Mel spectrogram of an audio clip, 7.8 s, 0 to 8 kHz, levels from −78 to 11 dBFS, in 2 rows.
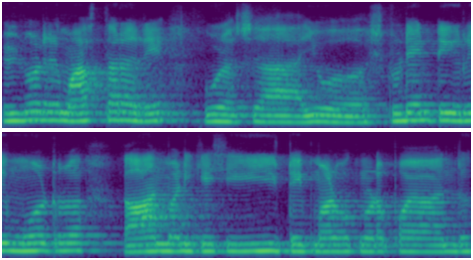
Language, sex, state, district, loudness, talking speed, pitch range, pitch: Kannada, male, Karnataka, Raichur, -17 LUFS, 130 wpm, 160-180 Hz, 170 Hz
